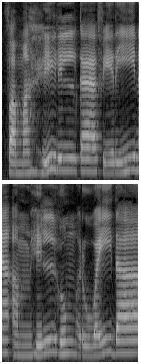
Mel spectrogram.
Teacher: மத்துல் ஐவப் அப்படிங்கிற அந்த சட்டத்தின் அடிப்படையில் 2 அலிஃப் நீட்டி நிப்பாட்டணும்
